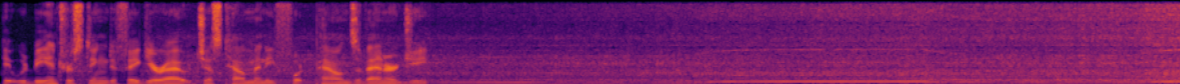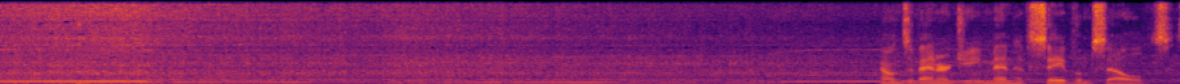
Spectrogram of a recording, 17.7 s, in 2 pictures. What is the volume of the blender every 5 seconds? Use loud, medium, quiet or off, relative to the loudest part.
quiet, loud, medium, medium.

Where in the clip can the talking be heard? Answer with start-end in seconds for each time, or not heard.
0.0-3.2, 15.4-17.6.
